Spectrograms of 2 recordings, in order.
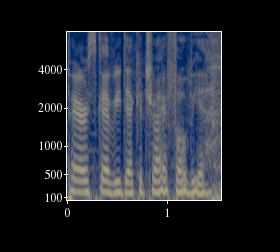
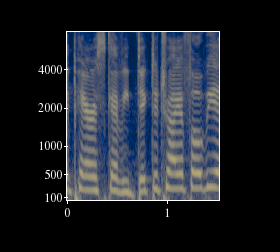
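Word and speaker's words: paraskevidekatriaphobia: Some people say periscevi dictatriophobia. It's pronounced both ways, but there's no dicta. It's deca, because deca means 10, and then tri means three. So the 10 and the 3 is the 13.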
